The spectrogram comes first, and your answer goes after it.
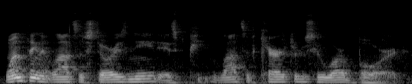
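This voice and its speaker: A man improvising a story as a storyteller, speaking in a deliberate, inquisitive and encouraging manner. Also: medium pitch, expressive, a little mellow. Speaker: storyteller and co-host with a child. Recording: echoey room, faint background noise.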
